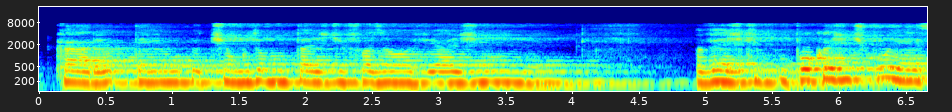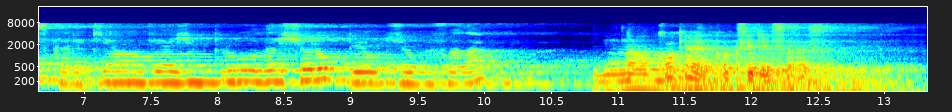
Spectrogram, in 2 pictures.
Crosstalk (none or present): none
